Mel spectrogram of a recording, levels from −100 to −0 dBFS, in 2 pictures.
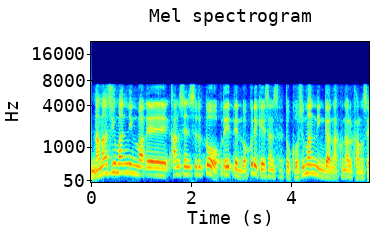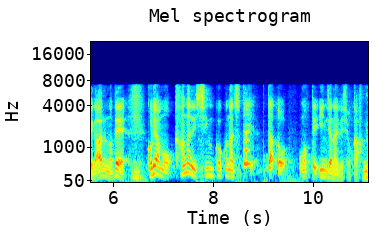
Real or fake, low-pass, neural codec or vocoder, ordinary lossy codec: fake; 7.2 kHz; codec, 16 kHz in and 24 kHz out, 0.9 kbps, LongCat-Audio-Codec, four codebook decoder; MP3, 64 kbps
